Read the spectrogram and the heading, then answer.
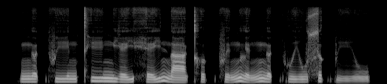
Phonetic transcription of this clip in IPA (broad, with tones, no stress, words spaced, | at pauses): n̪ɵ˧t̚fiː˧n t̪ʰiː˧ŋje˨˧j he˨˥jn̪aː˨kʰʊ˨˥k̚fɪ˨˥ŋ lɪ˨˥ŋn̪ɵ˧t̚kʷiː˧w sʊ˥k̚piː˨w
